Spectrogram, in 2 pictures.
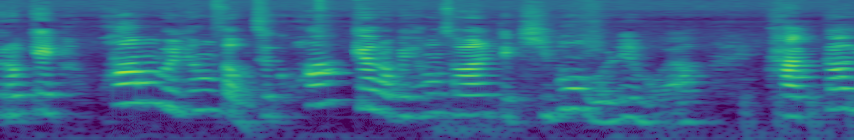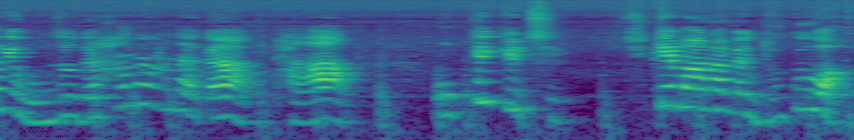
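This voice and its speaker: A woman's high-pitched voice at a fairly quick pace, with very wide pitch swings, audible room echo, and noticeable background noise. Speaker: chemistry tutor. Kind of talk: lecture. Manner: fast.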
